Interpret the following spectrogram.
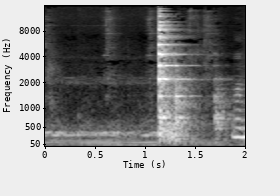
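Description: Metal cutlery striking a bowl once about a second in: a single sharp clink that rings briefly and dies away.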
